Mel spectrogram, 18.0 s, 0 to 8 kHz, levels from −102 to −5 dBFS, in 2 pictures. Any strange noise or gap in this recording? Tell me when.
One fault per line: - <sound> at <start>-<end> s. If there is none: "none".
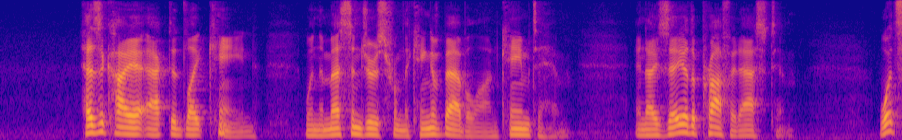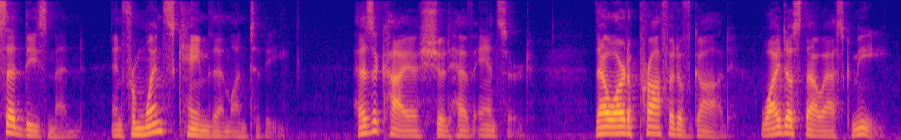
none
